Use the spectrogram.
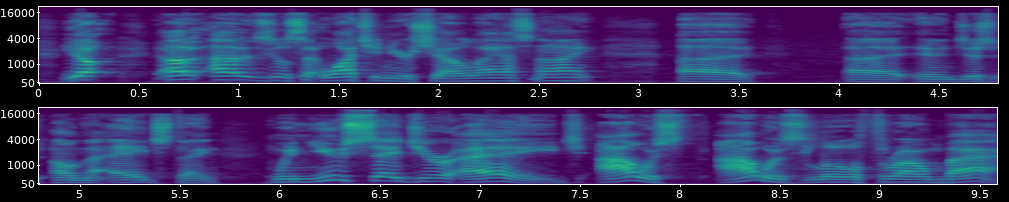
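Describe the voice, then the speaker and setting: Against a silent background on a very clean recording, a man with a normal speaking voice talks at a fairly slow pace, fairly high in pitch, with lively intonation. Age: 60s. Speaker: comedy club owner and comedian. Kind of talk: casual chat. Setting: green room of a comedy theater.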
